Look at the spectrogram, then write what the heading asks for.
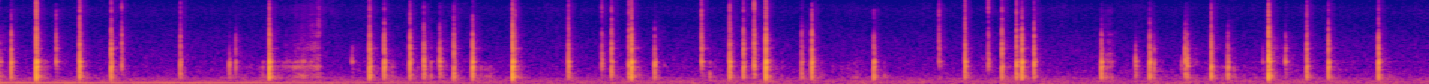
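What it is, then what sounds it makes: Cardboard gift box. Long stiletto nails tap and scratch the top of a closed, small, square, rigid cardboard gift box with a blue textured lid. A steady, irregular stream of short, dry clicks with bright edges dies away almost instantly, with faint scratching between taps. A low hum is heard in the first few seconds.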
